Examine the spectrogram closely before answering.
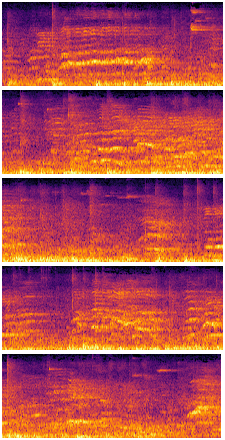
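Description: Adult men and women in the crowd chat loudly close by, in a large echoing hall.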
